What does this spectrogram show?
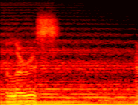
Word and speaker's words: Ailurus: um good content creator Belarus is how he pronounces it and this is just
